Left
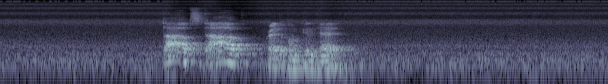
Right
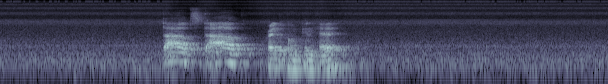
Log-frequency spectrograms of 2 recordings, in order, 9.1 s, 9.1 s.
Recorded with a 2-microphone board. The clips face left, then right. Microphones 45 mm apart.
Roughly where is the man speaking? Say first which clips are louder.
Right 1 dB; right.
